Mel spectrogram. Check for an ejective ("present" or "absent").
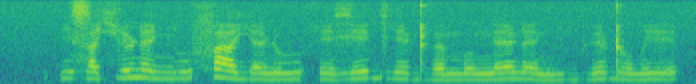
absent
